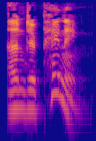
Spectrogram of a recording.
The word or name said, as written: underpinning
